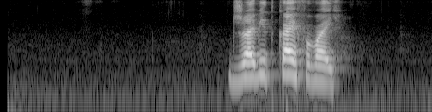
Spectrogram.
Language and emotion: Russian, neutral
